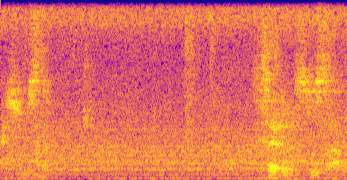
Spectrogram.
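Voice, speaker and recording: Older male architect-lecturer, animated candid storyteller; roomy, noisy, distant recording. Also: drawn-out words. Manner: animated, candid, laughs while telling stories. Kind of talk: informal talk with storytelling.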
